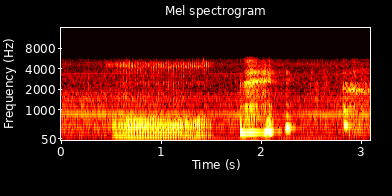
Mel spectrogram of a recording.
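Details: Boston Terrier Rocket naps after play in the hot sun, one rattling buzzy snore lasting about a second followed by short clicks and a soft whine-like sound.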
